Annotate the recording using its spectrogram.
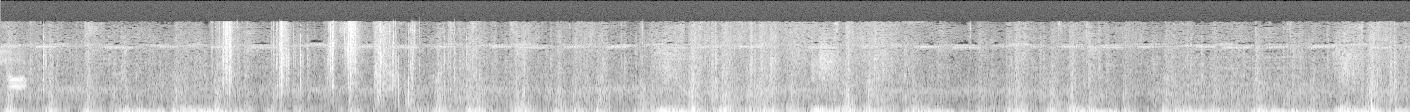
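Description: Heavy armoured footsteps thud and clank steadily.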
